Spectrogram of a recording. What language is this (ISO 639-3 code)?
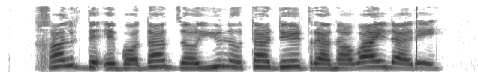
pus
